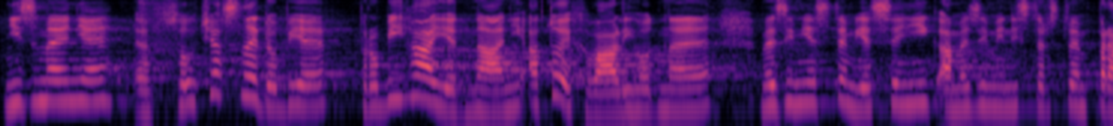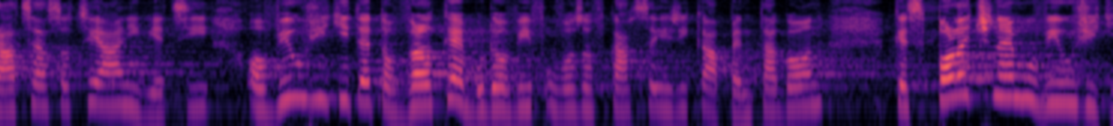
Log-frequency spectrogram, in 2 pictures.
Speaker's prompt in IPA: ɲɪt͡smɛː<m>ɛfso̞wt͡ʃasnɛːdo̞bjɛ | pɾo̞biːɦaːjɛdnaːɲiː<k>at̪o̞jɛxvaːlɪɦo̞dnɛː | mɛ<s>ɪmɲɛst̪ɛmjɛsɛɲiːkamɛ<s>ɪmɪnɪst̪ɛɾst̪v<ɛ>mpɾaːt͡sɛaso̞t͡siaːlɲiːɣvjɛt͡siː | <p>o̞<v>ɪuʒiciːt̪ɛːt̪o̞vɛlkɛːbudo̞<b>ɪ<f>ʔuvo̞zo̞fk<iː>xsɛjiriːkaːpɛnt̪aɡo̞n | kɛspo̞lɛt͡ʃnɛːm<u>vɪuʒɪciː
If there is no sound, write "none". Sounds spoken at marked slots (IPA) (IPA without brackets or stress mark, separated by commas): ɲ, ʔ, z, z, ɛ, ʔ, v, v, f, aː, u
